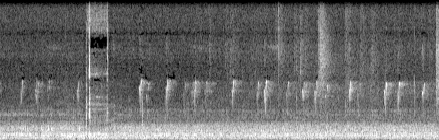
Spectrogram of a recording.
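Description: Small birds giving short, high chirps, about two a second, over a faint steady forest hiss. A single sharp click about two seconds in.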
